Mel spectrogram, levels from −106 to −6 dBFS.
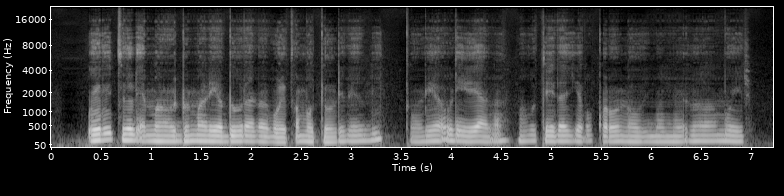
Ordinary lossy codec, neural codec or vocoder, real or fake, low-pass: none; codec, 44.1 kHz, 1.7 kbps, Pupu-Codec; fake; none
